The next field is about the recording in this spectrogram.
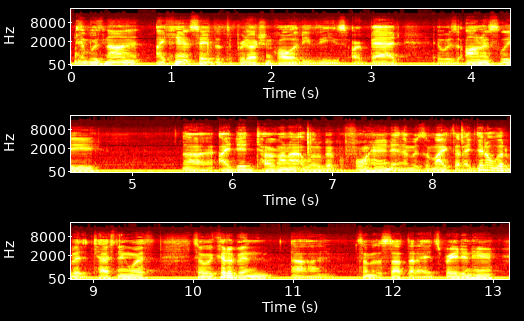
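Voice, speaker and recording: A young man with a naturally deep voice, casually reviewing gear on his channel and often stopping to correct himself. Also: bright, forceful tone, slight background noise, rough recording. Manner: rambling, self-correcting, frequent um and uh.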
